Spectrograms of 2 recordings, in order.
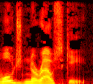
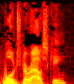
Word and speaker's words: Wojnarowski: Like Wojnarowski? – Yeah. How do you say it? – Try. – Wojnarowski? – The N is right after the J.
